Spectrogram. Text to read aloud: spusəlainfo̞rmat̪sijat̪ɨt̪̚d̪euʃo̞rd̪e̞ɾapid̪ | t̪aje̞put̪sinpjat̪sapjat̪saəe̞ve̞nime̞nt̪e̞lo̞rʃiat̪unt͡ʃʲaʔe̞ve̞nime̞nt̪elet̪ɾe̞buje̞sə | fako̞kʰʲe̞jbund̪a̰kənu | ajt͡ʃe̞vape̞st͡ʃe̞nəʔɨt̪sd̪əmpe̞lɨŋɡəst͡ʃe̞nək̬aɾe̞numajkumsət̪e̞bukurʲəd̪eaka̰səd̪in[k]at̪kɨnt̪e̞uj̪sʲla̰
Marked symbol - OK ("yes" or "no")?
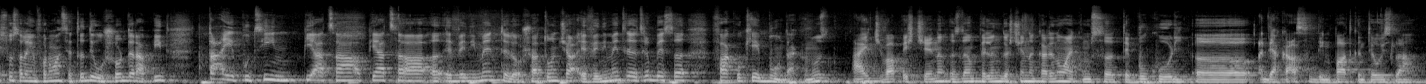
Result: no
